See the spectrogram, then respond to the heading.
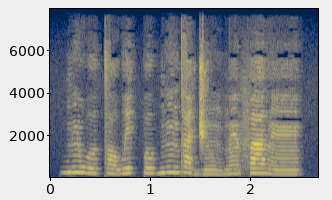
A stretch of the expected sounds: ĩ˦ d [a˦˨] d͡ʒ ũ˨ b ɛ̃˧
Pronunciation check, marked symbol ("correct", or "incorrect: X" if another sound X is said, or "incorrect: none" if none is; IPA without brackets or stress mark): correct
